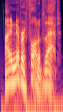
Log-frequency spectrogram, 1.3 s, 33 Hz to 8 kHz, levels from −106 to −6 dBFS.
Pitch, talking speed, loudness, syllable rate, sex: 120 Hz, 240 wpm, -16 LUFS, 5.6 syllables/s, male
